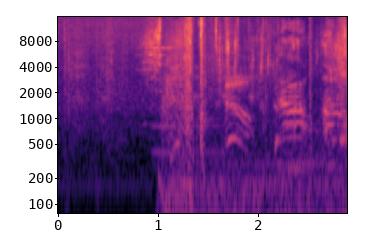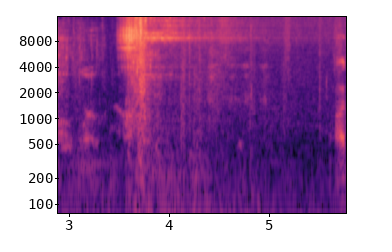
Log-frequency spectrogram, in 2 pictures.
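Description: A scuffle with heavy thuds and rustling breaks out.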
